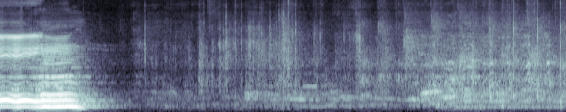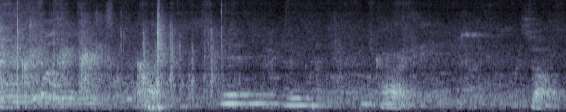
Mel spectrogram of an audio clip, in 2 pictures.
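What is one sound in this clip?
An audience murmurs and shuffles in a large room.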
